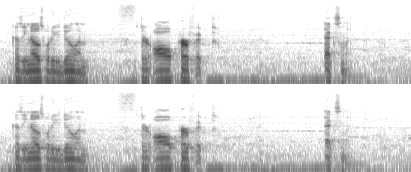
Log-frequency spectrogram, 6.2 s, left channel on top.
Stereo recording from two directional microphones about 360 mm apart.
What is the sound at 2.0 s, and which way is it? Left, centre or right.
Speech, left.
